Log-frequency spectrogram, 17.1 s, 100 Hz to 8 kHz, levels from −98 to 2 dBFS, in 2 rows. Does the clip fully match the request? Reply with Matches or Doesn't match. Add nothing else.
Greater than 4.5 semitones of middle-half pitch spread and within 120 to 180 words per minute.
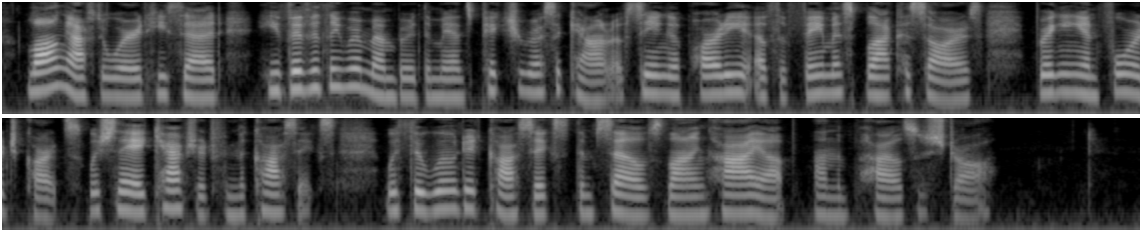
Doesn't match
